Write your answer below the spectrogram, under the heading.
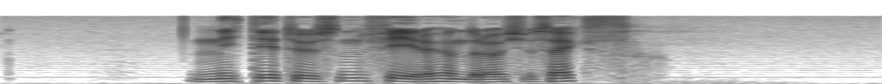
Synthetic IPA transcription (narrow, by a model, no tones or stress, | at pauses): nɪt̪ɪt̪ʰʉːsn̩fiːɾəhʉnd̪ɾəoːçʉːsɛks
